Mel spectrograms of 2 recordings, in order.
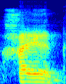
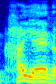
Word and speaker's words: Jaén: How do you say this place? I always get it wrong. Jean. Uh, Jaén. Jaén, of course, it's Jaén.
